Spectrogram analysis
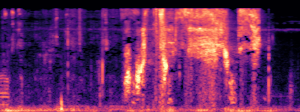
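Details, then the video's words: Wild baby monkey of the Amber Group in distress, crying out with harsh, high-pitched screeches that swell into a loud, sustained outburst in the middle of the clip, with softer scattered calls and rustling before and after. "Poor wild baby monkey wild of Amber Group"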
